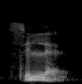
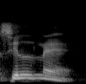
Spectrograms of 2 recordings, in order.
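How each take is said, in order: First: The middle is said as a double l. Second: The middle is said as l then n. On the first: The speaker calls it right. "dibacanya L double. Kayak L L gitu jadinya" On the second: The speaker calls it wrong. "Jadi jangan silne"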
